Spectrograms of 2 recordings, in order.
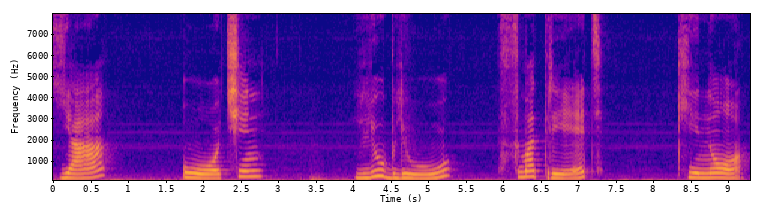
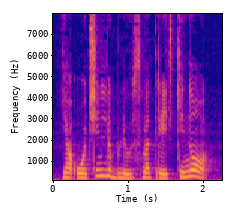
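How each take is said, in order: First: It is said at a slower pace. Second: It is said at a faster pace.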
